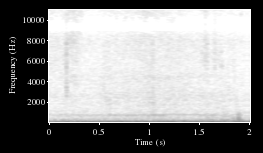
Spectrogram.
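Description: Steady low rumble of a car in motion heard from inside the cabin: engine and road noise.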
